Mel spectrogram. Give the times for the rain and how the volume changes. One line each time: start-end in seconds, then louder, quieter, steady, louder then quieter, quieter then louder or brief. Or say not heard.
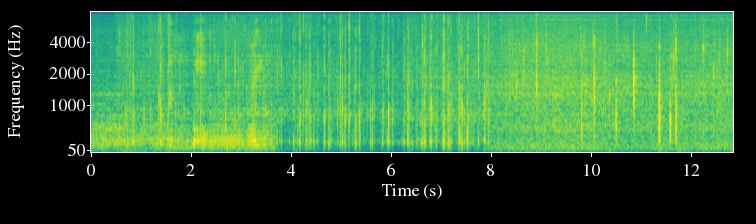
0.0-12.8 louder.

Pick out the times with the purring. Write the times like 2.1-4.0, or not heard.
0.0-3.7.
